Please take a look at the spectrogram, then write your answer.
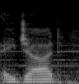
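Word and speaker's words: AGEOD: enjoyed my a games that's how I pronounce a AE a g e o d aad is how I've always pronounced it I've heard people pronounce it aod aod aod or I don't know but anyway thank you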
